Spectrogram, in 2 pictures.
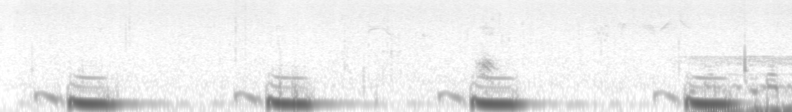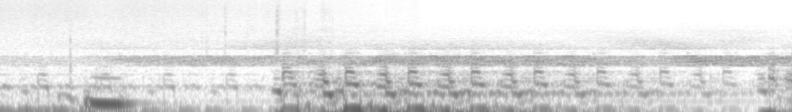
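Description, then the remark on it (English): A lone male bittern at the Hallswell River gives a series of deep, hollow booms, evenly spaced about two seconds apart. Midway, a low droning musical bed swells in beneath the last calls and carries on to the end. “She wonders, too, whether his booms have ever landed him a mate.”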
